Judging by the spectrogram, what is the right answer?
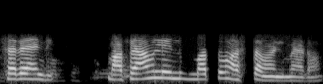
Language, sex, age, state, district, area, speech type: Telugu, female, 45-60, Andhra Pradesh, Bapatla, urban, conversation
